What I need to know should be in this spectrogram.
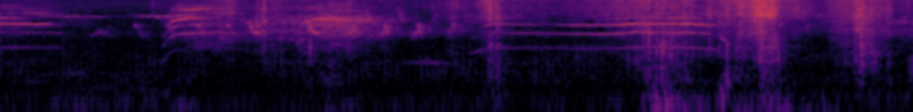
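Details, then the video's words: Kitten treated with eye drops for its eyes, giving thin, drawn-out high meows that partly overlap, with low rumbling handling sounds and thumps toward the end. "We Used Eye Drops to Treat Poor Kitten's Eyes😿"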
